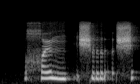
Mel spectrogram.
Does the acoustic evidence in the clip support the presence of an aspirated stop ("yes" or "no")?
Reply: no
